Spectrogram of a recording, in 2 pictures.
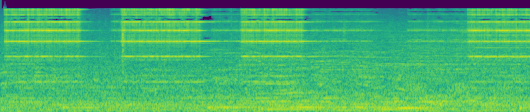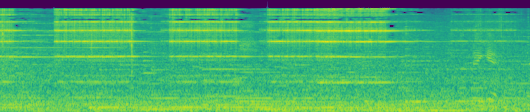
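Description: A VGT slot machine's electronic win bell ringing in repeated bursts of about a second, with short gaps, as won credits count up onto the meter. A busy casino hum runs underneath.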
